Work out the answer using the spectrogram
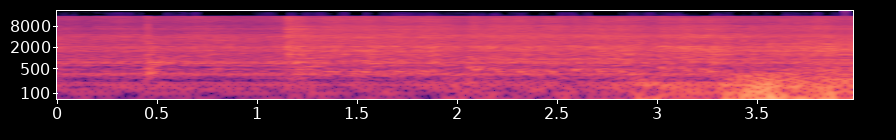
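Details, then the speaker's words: Mitsubishi Pajero diesel after fuel tank no-fuel fix, flat battery boosted: starter churns, then catches to steady clattering tick-over; starts normally. "so yeah just send it all right we'll press the button again and we'll see if I've pumped enough diesel through"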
